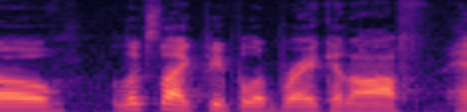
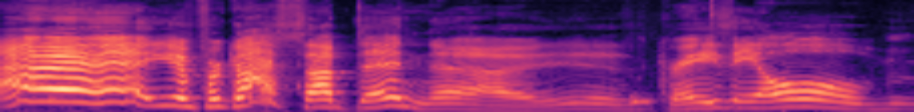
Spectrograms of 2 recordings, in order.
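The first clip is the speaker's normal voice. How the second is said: put-on very shrill, loud, slow, drawn-out old woman's screech; 10 semitones higher, 13 dB louder than usual. A game master voices an old woman calling from the shop, screeching. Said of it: "You hear this screeching voice".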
